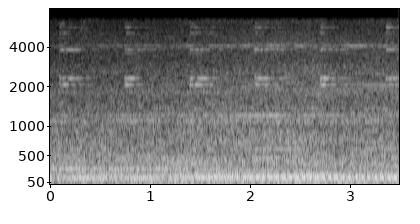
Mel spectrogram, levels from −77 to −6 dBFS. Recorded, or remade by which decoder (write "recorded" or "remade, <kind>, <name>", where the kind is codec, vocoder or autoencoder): recorded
